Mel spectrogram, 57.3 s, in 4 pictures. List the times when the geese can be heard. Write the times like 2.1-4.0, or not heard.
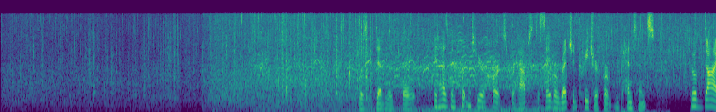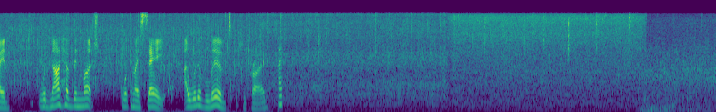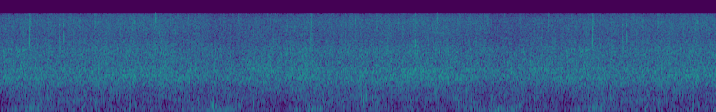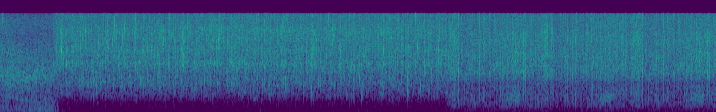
5.0-11.3.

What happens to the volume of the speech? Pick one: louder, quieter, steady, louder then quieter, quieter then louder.
steady.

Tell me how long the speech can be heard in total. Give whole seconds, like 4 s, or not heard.
12 s.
